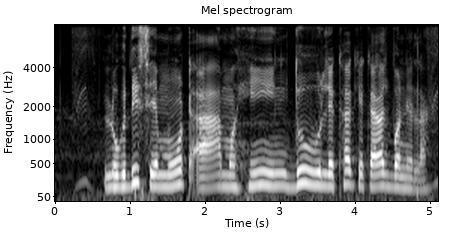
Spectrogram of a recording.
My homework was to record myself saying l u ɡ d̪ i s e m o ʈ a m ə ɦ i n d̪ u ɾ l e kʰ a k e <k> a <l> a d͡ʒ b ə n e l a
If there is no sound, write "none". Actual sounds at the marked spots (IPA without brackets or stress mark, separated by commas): k, ɾ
